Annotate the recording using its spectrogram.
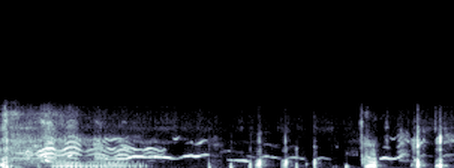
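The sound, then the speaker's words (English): A loud, brassy, wavering trumpet call like an elephant's, lasting about a second and a half, then fading into conversational voices. “Anybody hear an elephant just now?”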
